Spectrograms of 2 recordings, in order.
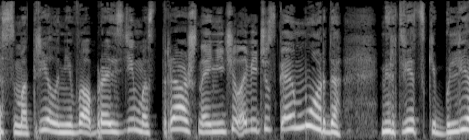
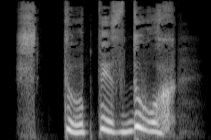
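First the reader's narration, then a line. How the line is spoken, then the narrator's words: Strained. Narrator (Russian): выдавила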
